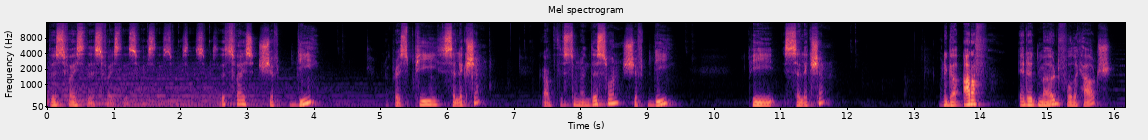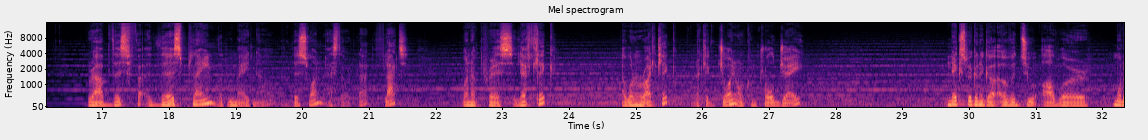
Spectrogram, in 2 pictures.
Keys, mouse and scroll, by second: 0.1 shift+click, 0.6 shift+click, 1.2 shift+click, 1.6 shift+click, 2.1 shift+click, 3.4 shift+d, 5.1 p, 6.2 shift+middle click, 6.9 click, 7.5 shift+click, 8.8 shift+d, 10.2 p, 11.8 click, 15.4 Tab, 16.0 click, 16.6 click, 17.7-19.4 middle drag, 19.4 shift+click, 20.1-22.4 middle drag, 22.4-25.5 right drag, 28.0-31.4 shift+middle drag.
